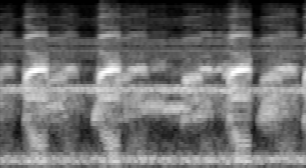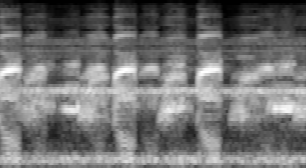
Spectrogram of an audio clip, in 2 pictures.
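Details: A squirrel treefrog (Hyla squirella), found at about four or five sites in St. Mary's, Southern Maryland, gives raspy, chattering calls roughly every second, like a scolding squirrel, with green treefrogs calling in the background.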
